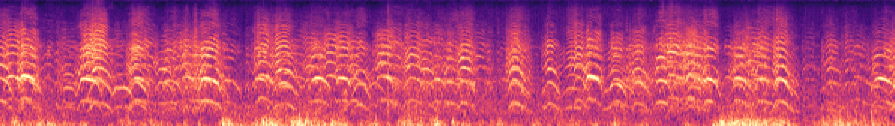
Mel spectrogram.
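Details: Large wild gull colony on an uninhabited Yellow Sea island, Korea, on-site recording; constant clamour of overlapping arched, nasal cries from many birds, rising in dense bursts, with waves breaking underneath.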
